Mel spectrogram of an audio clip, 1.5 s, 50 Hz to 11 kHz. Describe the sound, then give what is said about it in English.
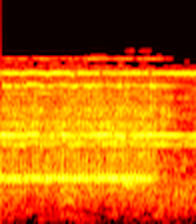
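A telephone rings at 79 Wistful Vista with a loud, continuous metallic bell tone that holds steady and unbroken for the whole moment, with no voices over it. “Oh, that's the phone, Mr.”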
